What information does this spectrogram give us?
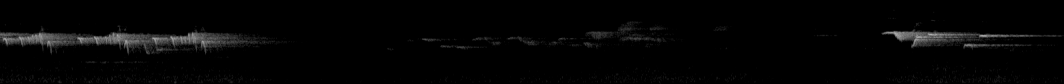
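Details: Narcissus flycatcher singing in the wild: bright whistled phrases of quick slurred notes in short bursts at the start, a softer higher twittering in the middle after a pause, then another loud whistled phrase near the end; otherwise quiet.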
